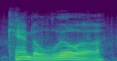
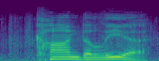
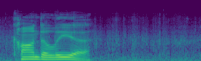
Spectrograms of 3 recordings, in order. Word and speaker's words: candelilla: is called the rock quarry trail so i pronounced it wrong it's not candelilla it's condylia condolia the name condolia meaning little candle in spanish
